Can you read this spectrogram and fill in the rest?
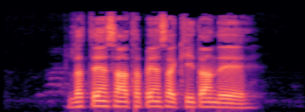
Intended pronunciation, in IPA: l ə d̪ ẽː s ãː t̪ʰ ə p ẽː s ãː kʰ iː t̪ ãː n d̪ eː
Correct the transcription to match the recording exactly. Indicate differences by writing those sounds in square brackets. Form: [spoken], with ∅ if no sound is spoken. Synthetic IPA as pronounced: l ə [t̪] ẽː s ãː t̪ʰ ə p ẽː s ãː kʰ iː t̪ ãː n d̪ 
